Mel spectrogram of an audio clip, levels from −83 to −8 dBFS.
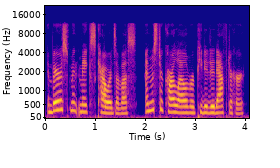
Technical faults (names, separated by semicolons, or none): none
